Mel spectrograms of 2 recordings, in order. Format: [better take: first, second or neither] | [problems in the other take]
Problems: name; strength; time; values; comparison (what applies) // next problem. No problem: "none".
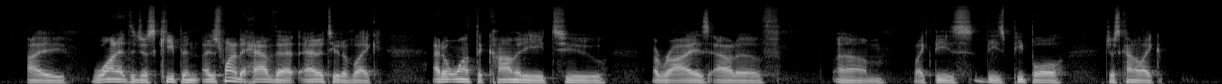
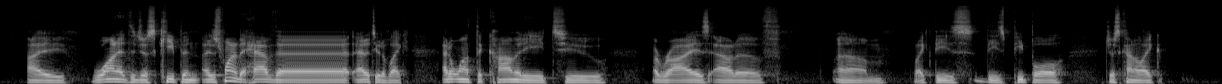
first | audio freezing; at 3 s for 0.5 s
